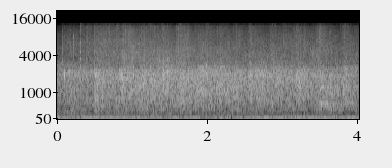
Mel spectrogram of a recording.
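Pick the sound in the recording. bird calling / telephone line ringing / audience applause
audience applause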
